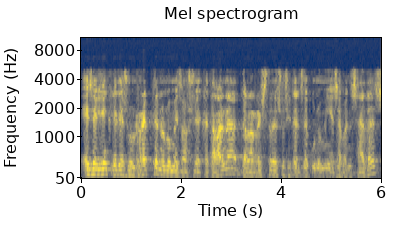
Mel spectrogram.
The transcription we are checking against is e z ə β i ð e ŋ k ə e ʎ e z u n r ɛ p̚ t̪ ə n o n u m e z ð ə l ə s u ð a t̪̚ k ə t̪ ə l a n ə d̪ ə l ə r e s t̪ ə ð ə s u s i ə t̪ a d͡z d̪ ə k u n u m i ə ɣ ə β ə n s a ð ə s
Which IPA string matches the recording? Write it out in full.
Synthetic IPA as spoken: e z ə β i ð e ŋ k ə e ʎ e z u n r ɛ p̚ t̪ ə n o n u m e z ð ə l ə s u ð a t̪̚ k ə t̪ ə l a n ə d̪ ə l ə r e s t̪ ə ð ə s u s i ə t̪ a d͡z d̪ ə k u n u m i ə z ə β ə n s a ð ə s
